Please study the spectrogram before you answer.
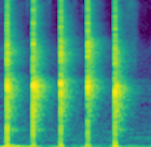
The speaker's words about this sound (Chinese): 好，先跟大家讲一下，这一集上架的时候就是呢第五十集了。好，给老夫鼓鼓掌一下。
